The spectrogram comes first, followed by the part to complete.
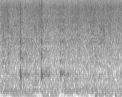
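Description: Chicken pieces sizzling in hot oil in a skillet over a high gas flame, with a steady hiss: the sign that the oil is hot enough to brown the meat. A spatula stirs them and taps the pan three times, about half a second apart.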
